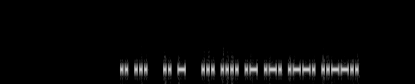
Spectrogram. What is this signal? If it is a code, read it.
Morse code, heard as a keyed tone, about 50 wpm, 700 Hz. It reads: IS IT SHARP?
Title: Sentences from Top 1600 Words 50wpm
